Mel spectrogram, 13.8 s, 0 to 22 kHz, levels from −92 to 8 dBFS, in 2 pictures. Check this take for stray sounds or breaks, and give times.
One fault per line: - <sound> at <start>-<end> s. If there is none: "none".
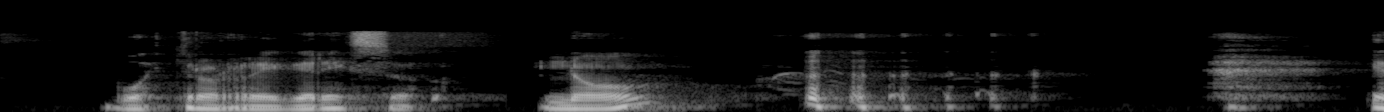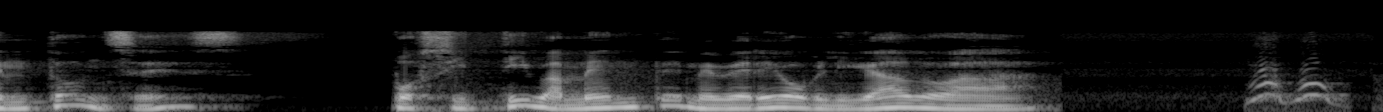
- bark at 13.1-13.7 s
